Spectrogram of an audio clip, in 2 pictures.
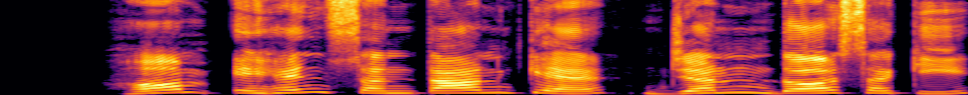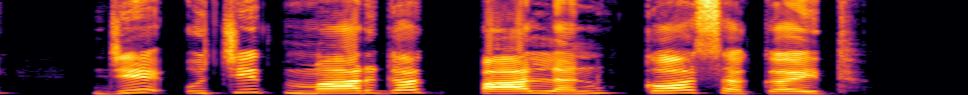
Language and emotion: Maithili, neutral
